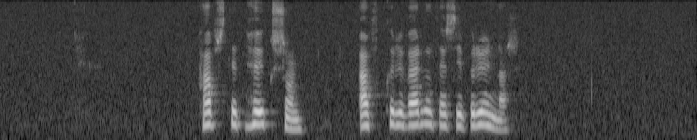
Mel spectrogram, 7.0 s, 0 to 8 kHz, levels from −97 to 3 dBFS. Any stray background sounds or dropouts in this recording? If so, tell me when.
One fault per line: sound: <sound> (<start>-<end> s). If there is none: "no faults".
no faults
